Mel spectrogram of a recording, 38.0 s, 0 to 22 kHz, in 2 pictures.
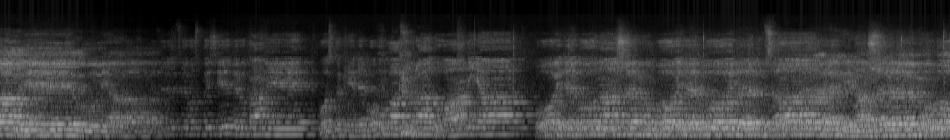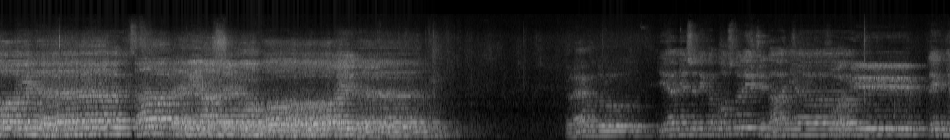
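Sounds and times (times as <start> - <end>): men singing liturgical chant: 0.0 - 27.9, 30.4 - 38.0.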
